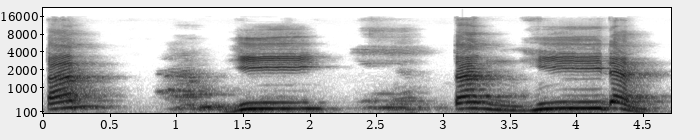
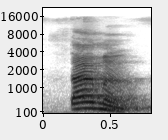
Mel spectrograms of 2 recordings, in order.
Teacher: Habis suara mi dulu baru sebut hi. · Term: Izhar syafawi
